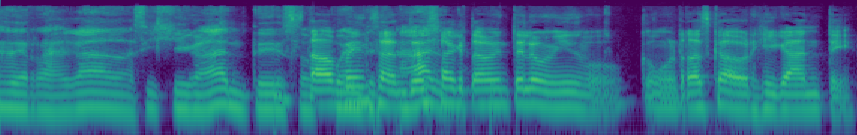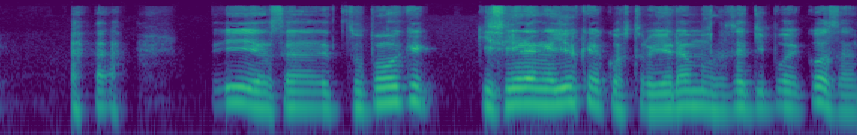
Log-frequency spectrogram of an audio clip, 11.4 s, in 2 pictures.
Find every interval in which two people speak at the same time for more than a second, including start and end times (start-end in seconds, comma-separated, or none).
1.8-3.2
